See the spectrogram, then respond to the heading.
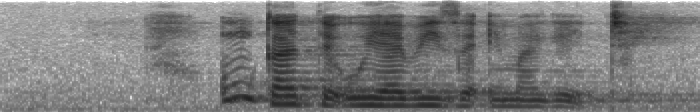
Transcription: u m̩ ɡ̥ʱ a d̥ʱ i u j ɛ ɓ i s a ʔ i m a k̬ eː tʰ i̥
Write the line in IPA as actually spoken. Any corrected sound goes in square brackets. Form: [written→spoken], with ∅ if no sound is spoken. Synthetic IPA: u m̩ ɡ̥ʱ a d̥ʱ [i→ɛ] u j [ɛ→a] ɓ i [s→z] a ʔ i m a k̬ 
